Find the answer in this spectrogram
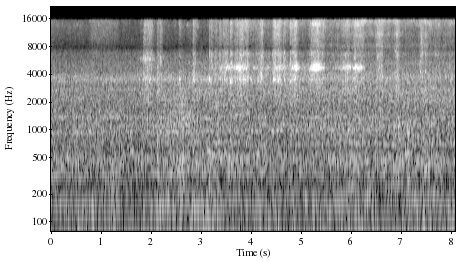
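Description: Seibu 2000 series electric train heard from inside the car, a steady running rumble of wheels and motors. From about three and a half seconds in, short high-pitched squeals come and go over it.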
